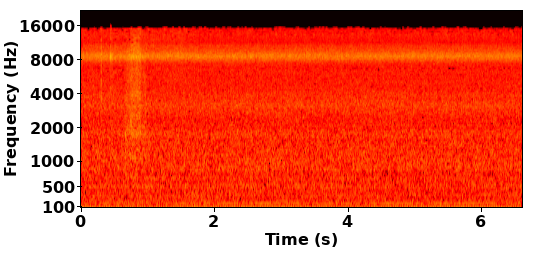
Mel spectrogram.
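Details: 2013 Ford EcoBoost 1.6 L after cleaning the mass air flow sensor: a low, steady idle rumble with an even pulse and no stumbles; the previously unstable idle is now smooth and idle rpm has dropped.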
